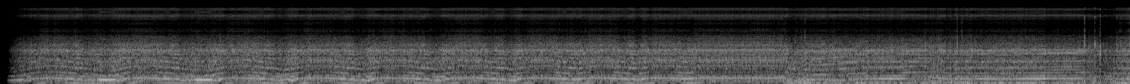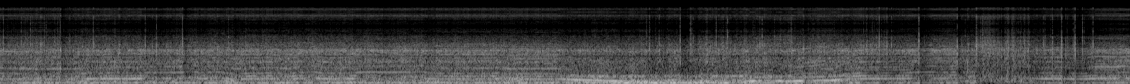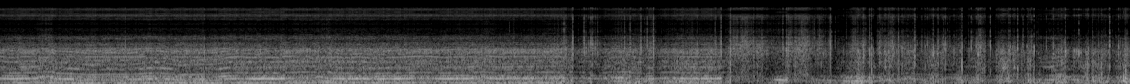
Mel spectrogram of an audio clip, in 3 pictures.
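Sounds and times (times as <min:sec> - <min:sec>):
car engine revving: 0:00.1 - 0:33.9.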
